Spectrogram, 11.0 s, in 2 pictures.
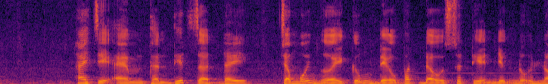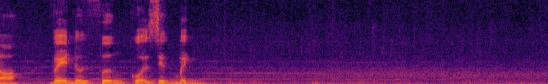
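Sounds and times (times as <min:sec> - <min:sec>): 
heavy pouring rain: 0:00.0 - 0:10.9
speech: 0:00.8 - 0:07.7.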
